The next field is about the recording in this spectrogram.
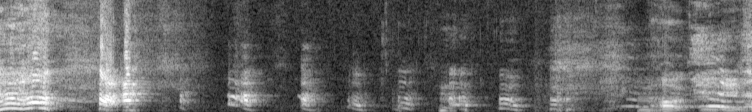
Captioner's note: laughing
